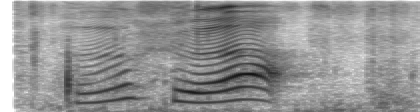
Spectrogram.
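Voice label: "hu die", Mandarin Chinese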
